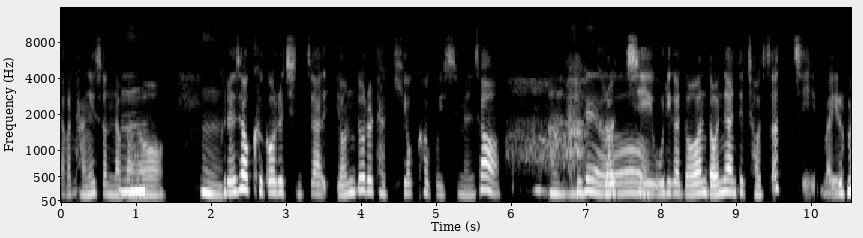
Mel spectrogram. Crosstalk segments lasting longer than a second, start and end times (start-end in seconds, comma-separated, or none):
6.7-7.9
